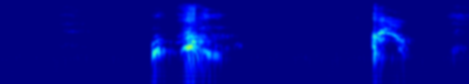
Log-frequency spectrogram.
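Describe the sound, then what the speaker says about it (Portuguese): A single person's sneeze, close and fairly loud, with a sharp inhale just before the burst and a smaller second sneeze-like burst following, set among soft breaths and otherwise quiet. "Adoro espirrar."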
